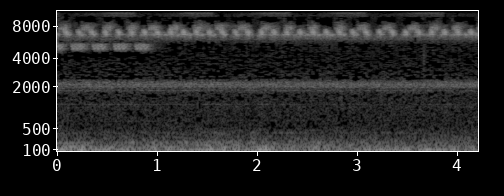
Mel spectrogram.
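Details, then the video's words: Cricket sound at night in a rural area: a shrill, rapidly pulsing trill continues steadily, while a lower chirping series stops after about one second; faint steady tone and low rumble behind. "Listening to Cricket Sound Natural meditation music"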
